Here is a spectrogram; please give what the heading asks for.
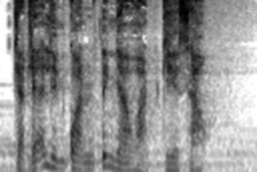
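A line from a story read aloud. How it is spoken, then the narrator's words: Frightened. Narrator (Vietnamese): Phu nhân mới sợ hãi nói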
